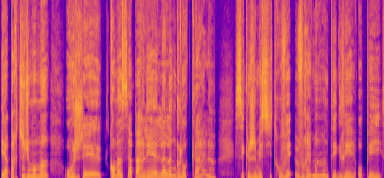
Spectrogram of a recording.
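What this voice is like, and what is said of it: Brazilian accent in French. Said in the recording (French): “mon accent brésilien”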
